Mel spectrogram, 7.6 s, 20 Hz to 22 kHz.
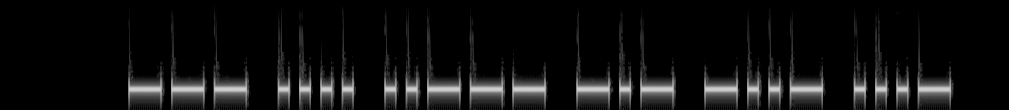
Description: Morse code, heard as a keyed tone, about 15 wpm, 700 Hz. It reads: OH2KXV
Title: DXCC-100 Call Signs - 6 Characters - 15wpm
